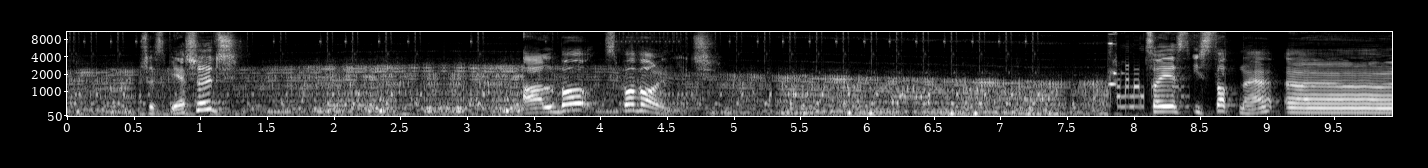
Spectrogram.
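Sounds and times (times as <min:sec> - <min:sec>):
rapid regular pulsing electronic chirp: 0:00.0 - 0:07.4
steady dense electronic drone of a sci-fi alien spaceship: 0:00.0 - 0:08.1
speech: 0:00.6 - 0:05.1, 0:08.1 - 0:09.9.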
